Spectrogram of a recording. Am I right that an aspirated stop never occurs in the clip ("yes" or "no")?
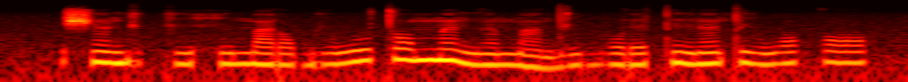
yes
